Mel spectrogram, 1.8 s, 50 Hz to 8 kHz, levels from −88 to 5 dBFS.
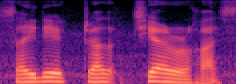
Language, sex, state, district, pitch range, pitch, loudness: Bengali, male, Assam, Hailakandi, 115-145 Hz, 135 Hz, -16 LUFS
